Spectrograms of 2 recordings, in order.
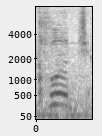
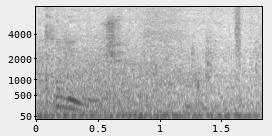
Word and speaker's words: Cluj: how much further roy we left clutch hours ago actually pronounced cluj no i'm sorry i'm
